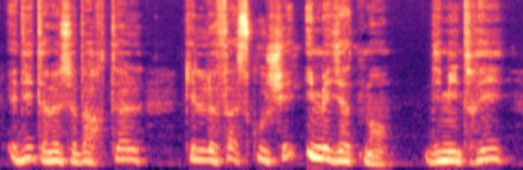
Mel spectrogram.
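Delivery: high, emphatic order; stern command. Acted. Countess sending her son to bed, stern. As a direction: order it with mounting severity.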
